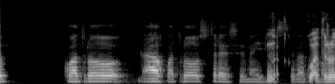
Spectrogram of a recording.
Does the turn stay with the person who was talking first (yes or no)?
no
